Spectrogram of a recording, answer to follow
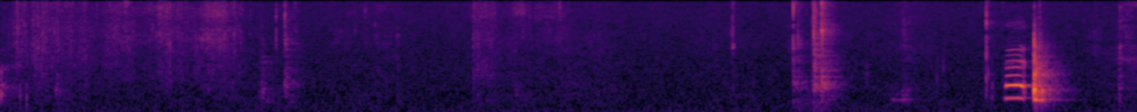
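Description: Faint rustling of leaves and a few light snips as stems are cut from a potted poinsettia, with a brief loud vocal sound near the end.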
